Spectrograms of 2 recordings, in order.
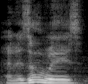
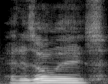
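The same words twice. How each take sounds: First: Said in the usual way. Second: Breathless, winded sign-off; out of breath. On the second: Real, not acted. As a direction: say it short of air. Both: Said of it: "sorry, I'm a little out of breath".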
